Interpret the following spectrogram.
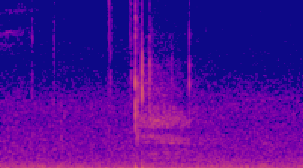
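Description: Near silence: room tone in a pause of speech, with one faint click about a second in.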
